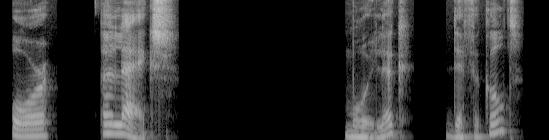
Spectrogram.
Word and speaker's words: moeilijk: Moeilijk. Makkelijk. Pijnlijk. Nauwelijks. Now this is a video on the I sound, but the suffix like is pronounced as luk.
